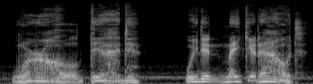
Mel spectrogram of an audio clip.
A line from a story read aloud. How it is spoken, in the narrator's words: cackled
